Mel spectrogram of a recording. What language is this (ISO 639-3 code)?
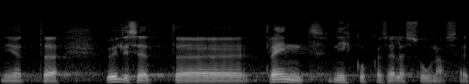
est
